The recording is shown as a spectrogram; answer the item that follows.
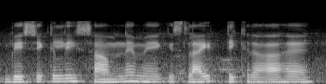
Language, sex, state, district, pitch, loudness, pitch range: Hindi, male, Arunachal Pradesh, Lower Dibang Valley, 120 Hz, -15 LUFS, 115-130 Hz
